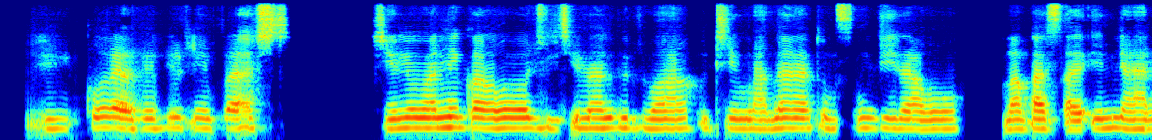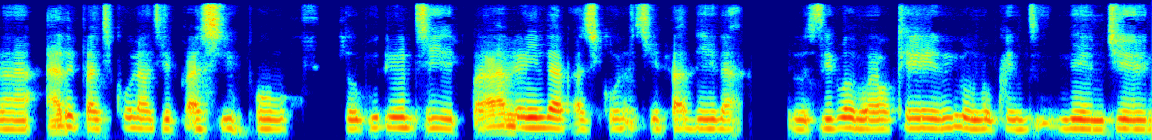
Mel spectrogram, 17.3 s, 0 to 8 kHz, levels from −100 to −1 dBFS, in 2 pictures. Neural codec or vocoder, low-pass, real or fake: codec, 16 kHz in and 24 kHz out, 0.6 kbps, FireRedTTS-2 codec; 7.2 kHz; fake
